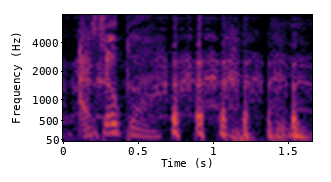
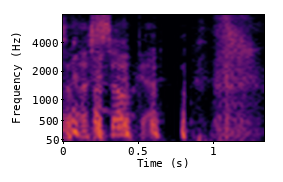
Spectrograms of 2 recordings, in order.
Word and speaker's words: Ahsoka: bit weird you know they say they love this Asoka and I could promise you I can promise you that they love this Ashoka it's Ahsoka oh man what are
